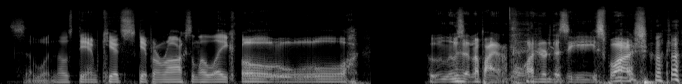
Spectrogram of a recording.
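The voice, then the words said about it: Old man voice into pirate accent. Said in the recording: “I was doing like a pirate accent there... old man turned into a pirate”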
